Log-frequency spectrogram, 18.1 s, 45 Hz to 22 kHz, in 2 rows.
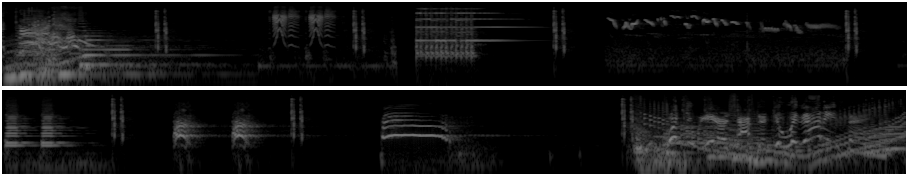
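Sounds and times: telephone-like ringing: 4.2s - 5.2s
high bird-like chirping: 6.1s - 8.4s.

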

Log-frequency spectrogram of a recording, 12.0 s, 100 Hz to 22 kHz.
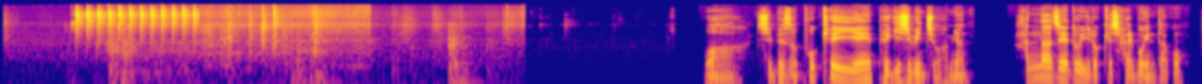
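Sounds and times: ratchet-like mechanical clicks: 0.7s - 2.0s.

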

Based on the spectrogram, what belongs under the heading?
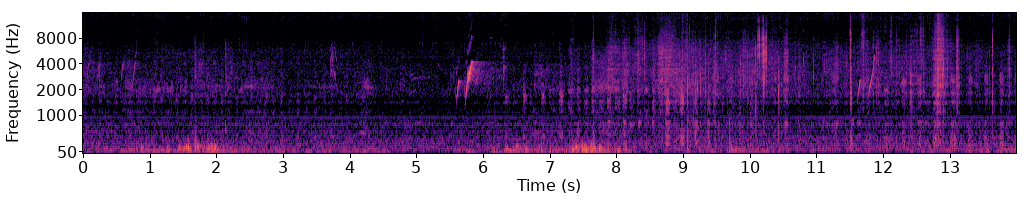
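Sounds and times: wolf panting: 0.4s - 4.2s, 6.4s - 9.9s, 11.9s - 14.0s.

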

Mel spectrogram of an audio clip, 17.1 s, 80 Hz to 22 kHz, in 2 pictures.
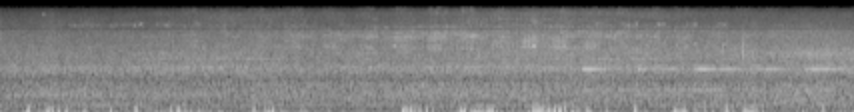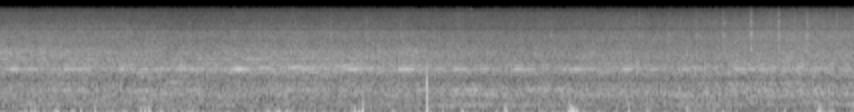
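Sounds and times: hall noise hiss: 0.0s - 17.0s
model train running on track: 0.0s - 17.0s.

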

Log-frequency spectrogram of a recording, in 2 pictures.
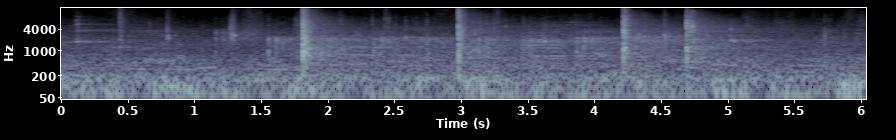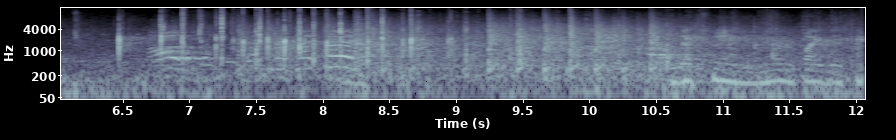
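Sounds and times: rackets striking shuttlecock: 1.6s - 5.2s.

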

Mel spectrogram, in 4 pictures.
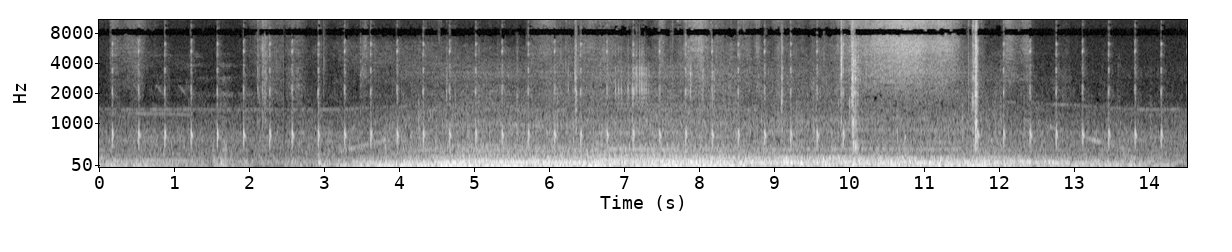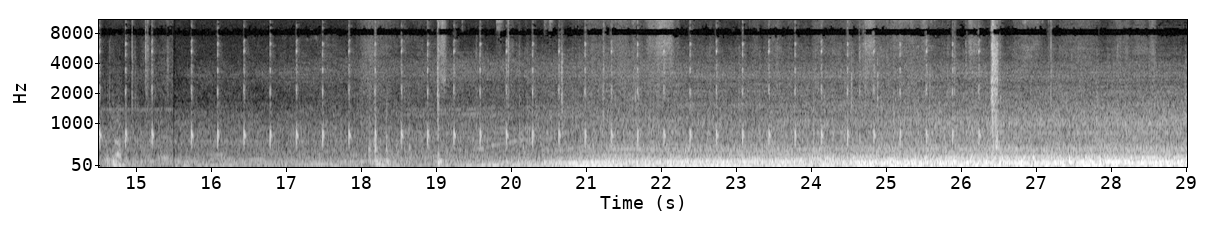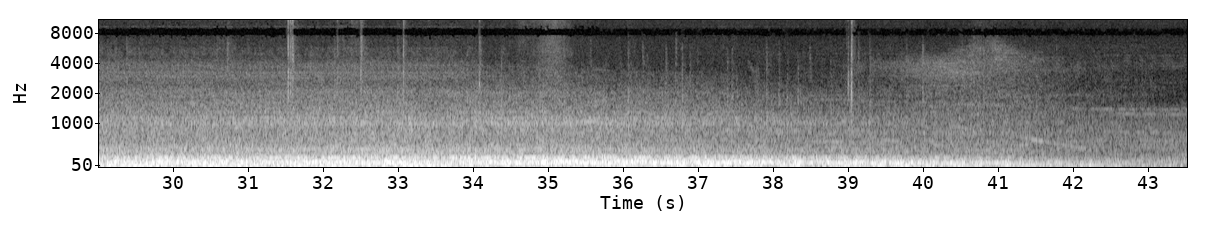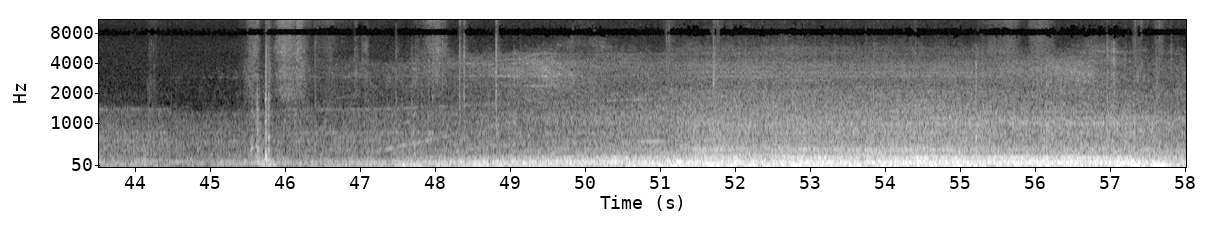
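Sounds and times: light ticking: 0.0s - 10.2s, 11.5s - 27.4s
car engine and road noise: 0.0s - 58.0s.

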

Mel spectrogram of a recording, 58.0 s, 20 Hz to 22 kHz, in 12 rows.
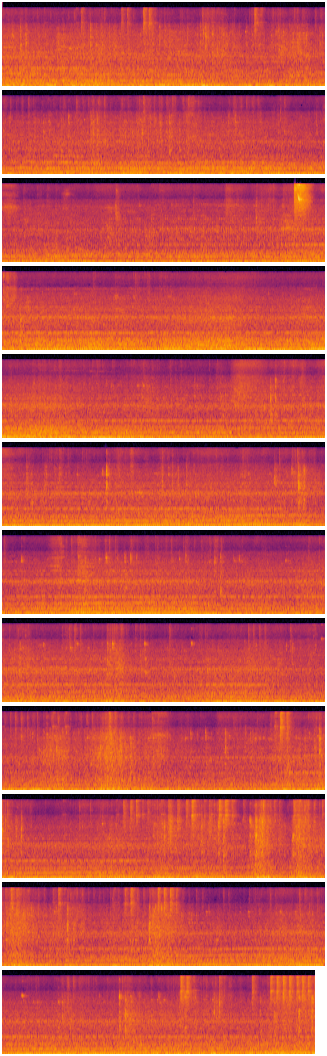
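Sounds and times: bus diesel engine rumble: 0.0s - 58.0s
light knocks and rattles: 23.3s - 58.0s.

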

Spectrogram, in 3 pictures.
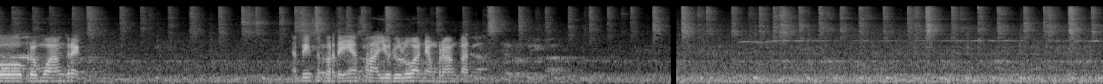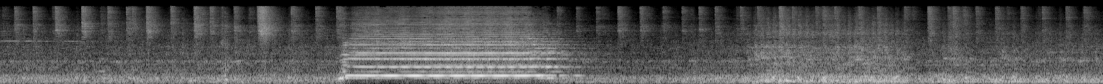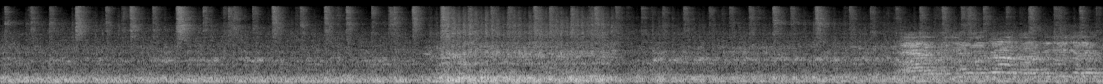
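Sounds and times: locomotive engine running: 0.0s - 33.0s
multi-tone train horn: 14.4s - 17.1s.

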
